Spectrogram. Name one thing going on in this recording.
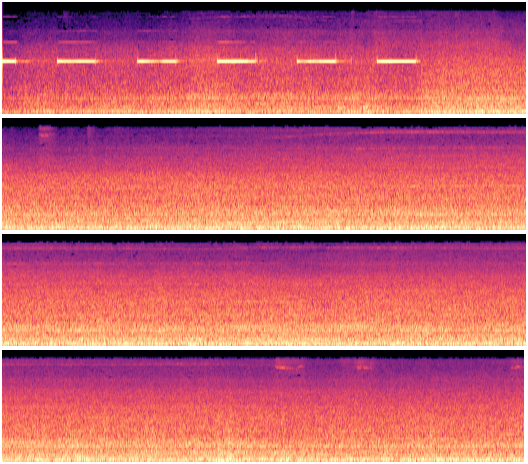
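A diesel dump truck's engine runs.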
